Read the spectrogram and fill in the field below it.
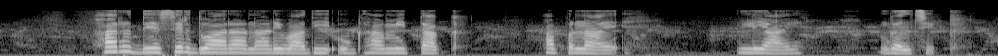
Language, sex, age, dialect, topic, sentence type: Magahi, female, 18-24, Northeastern/Surjapuri, banking, statement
